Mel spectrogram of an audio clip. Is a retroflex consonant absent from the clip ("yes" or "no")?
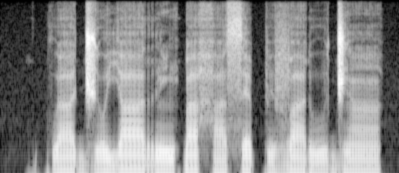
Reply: yes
